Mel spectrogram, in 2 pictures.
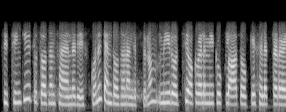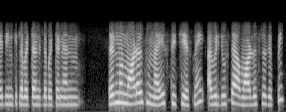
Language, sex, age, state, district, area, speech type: Telugu, female, 60+, Andhra Pradesh, Visakhapatnam, urban, conversation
